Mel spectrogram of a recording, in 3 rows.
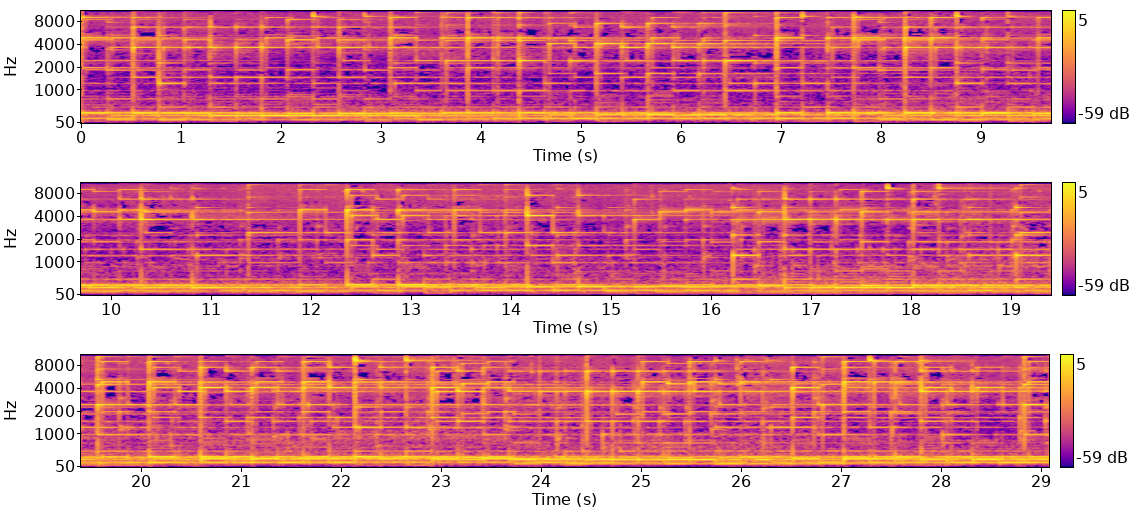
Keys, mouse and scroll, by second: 4.7 ctrl+-, 15.1 ctrl+h, 15.2 ctrl+j, 17.2 ctrl+j, 19.9 ctrl+j, 21.8 right click, 24.9 ctrl+t.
